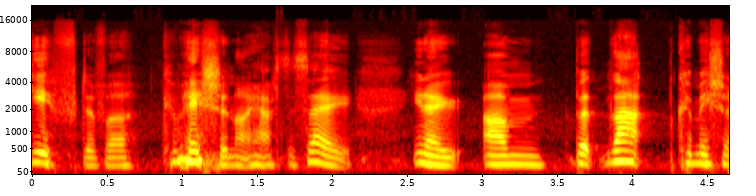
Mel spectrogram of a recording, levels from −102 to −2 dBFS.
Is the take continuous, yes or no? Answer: no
